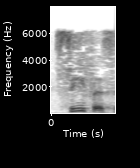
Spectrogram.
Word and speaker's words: Cephas: Now, Cephas is an anglicized pronunciation. It comes from the Aramaic word kephas, which is, like Peter, means rock or stone.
